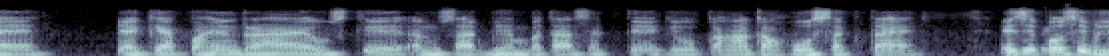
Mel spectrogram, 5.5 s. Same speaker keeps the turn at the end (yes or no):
yes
